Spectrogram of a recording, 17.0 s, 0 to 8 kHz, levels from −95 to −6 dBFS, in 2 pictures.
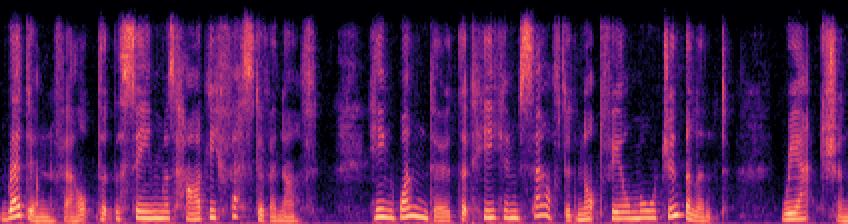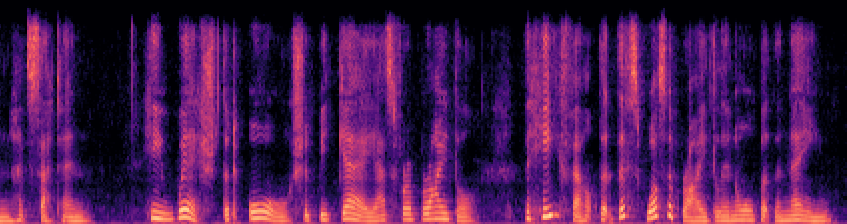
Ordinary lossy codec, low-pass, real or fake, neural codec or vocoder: Opus, 64 kbps; 7.2 kHz; fake; codec, 16 kHz, 4.8 kbps, FACodec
